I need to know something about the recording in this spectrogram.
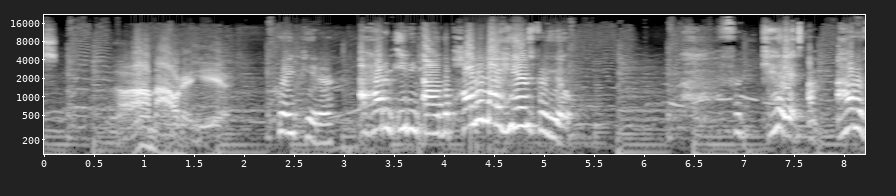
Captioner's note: huff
